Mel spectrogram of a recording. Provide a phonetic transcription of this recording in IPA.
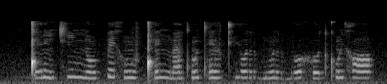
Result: ɡ͡ǃ e˦ ɾ ĩ˨˩˦ cʰ i˦ ɲ õ˨˩˦ u̯ k͡p e˦ x ũ˩˧˩ v ǃʼ ẽ˦ ŋ͡m æ̃˩˧˩ tʼ ũ˦ tʼ ẽ˦ v kʰ j o˦ r b ũ˩˧˩ r b o˩˧˩ h o˨˩˦ d kʷʼ ĩ˦ x ɒ˦

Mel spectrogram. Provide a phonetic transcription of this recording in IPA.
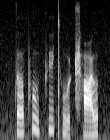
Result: t̪ ɤ˨˦ pʰ u˥˨ pʰ y˦ t̪ʰ ṵ˨˩ ʈ͡ʂʰ ɑ˨˦ ʊ̯

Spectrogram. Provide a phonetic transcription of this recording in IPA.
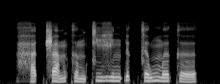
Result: h a˨˩ t̚ ʂ a˨˩˦ m k ə˨˩ m c i˧ ɣ i˧ n ɗ ə˦˥ k̚ s ə˧˥ w m əː˧˥ k əː˨˩˨

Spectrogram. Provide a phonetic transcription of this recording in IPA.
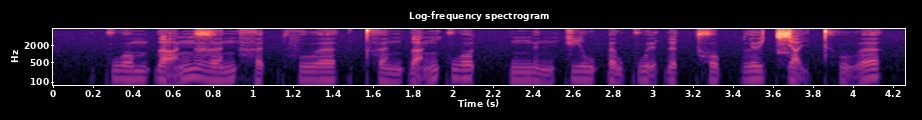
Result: k w o˧ m ɗ a̰˧˥ ŋ ɣ ə˨˦ n h ə˨˩ t̚ f u˧ ə̯ | t̪ʰ ə˨˩ n ɗ a̰˧˥ ŋ k w o˦˥ t̚ | ŋ ɨ˧˩ n k i˧ w ʔ ə̰˧˨ w k w ɨ̰˧˨ ɗ ə˨˩ t̚ x o˨˩ p̚ l ɨ˧ t͡ɕ a̰˧˨ j t̪ʰ ṵ˧˥ ə̯

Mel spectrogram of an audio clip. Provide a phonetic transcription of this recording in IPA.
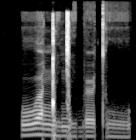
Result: uː ɐ̯ ŋ͡ǃ i̤ ŋ͡ǀ i̤ b øː tʼ ṳ

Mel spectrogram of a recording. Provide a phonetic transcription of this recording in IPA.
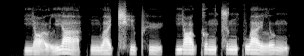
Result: j ɑ̰˨˩ ʊ̯ l j ä˥˩ | n̪ w ä˥ t͡ɕʰ i˥ pʰ y˥˩ | j ɑ˥ ʊ̯ k ɤ˥ ŋ t͡s ʊ˥ ŋ k w a˥˧ ɪ̯ l ʊ˥˩ ŋ

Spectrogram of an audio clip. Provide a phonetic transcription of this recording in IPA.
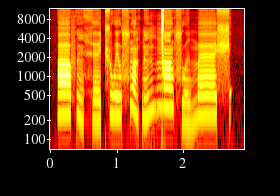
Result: aː˧ f ĩ˩ h eː˩ t͡ʃ w e˧ sʷ ã˥˩ k͡p ĩ˩˥ ɡ ŋ͡ǀ ã˥ sʷ ə˩ i̯ m ɛː˥ ʃ

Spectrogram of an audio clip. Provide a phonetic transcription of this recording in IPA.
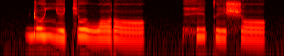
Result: ɖ ʊ˦ ʎ ɪ˨ c ʊ˦˨ β ɔ˦ ɾ ɔ˨ | h i˦ t̪ i˨ ʃ ɔ˨

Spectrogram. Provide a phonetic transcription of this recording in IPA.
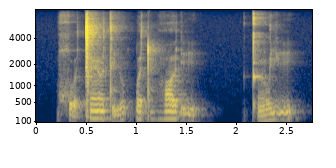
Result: χʷ ɛ̰˩ ǀ ɛ̃˥ ə̯ t ḭ˩˥ ʊ̯ k͡p ə˧ t bʱ ɒ˥ ə̯ ɗ ḭ˧ | kʼ ə̃˩˥ ʊ̯ j ḭ˥

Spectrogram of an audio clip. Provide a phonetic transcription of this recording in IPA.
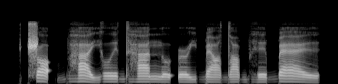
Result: ʈ͡ʂ ɒ˥˩ ʔ bʱ a˥˩ j ʊ˧ ɪ̯ dʱ a˧ n ʊ˧ ʔ ə˞˧ j ɓ æ˧ dˤ e˧ bʱ e˧ ɓ æ˥˩ ɪ̯

